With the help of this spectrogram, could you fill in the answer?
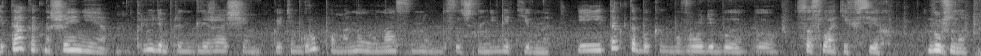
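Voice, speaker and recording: A woman with a somewhat breathy, medium-pitched voice speaks at a moderate pace with ordinary pitch variation, big swings in loudness and long, frequent pauses. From Russia, Tyumen. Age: 40s. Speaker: clinical psychologist. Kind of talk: interview.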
